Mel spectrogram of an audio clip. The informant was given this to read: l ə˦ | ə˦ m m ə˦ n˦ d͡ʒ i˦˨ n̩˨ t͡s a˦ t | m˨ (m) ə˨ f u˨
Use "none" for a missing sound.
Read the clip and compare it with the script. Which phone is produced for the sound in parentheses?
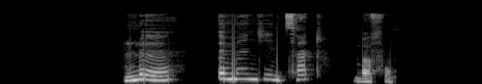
b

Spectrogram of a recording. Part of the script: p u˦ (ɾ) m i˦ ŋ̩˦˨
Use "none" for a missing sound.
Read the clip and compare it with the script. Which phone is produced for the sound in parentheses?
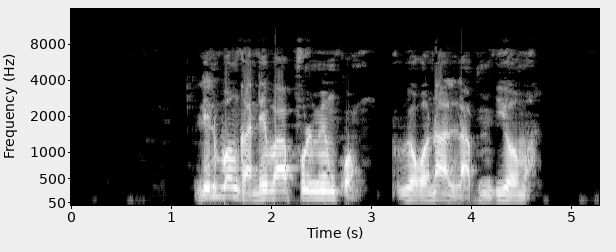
l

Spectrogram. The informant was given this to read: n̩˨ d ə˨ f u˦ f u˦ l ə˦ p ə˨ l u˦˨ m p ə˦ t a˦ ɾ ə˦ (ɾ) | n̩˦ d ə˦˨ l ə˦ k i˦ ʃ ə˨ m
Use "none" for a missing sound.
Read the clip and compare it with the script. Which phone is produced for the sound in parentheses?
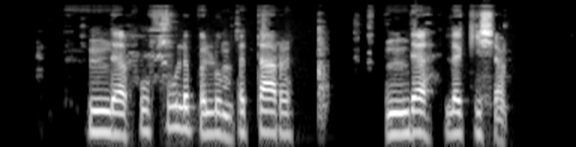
none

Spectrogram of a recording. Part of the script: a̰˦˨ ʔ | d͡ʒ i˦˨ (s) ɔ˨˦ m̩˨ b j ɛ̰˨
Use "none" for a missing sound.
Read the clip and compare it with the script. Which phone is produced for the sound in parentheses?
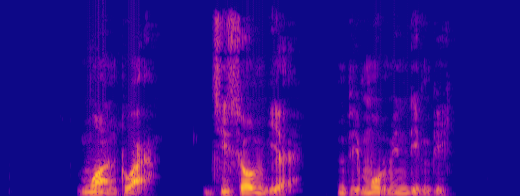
s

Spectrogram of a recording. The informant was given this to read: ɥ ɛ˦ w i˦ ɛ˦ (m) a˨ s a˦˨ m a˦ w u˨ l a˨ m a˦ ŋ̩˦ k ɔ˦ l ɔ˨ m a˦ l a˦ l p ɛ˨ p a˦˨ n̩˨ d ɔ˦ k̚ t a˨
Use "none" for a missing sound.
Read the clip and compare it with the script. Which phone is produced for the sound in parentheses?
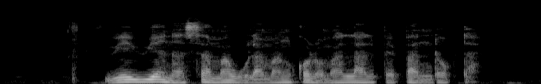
n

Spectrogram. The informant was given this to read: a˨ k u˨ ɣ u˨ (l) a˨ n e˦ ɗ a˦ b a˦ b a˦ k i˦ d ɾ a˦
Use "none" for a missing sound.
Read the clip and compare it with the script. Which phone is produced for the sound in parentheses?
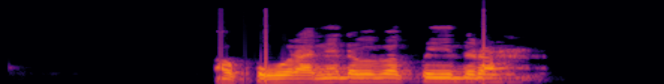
ɾ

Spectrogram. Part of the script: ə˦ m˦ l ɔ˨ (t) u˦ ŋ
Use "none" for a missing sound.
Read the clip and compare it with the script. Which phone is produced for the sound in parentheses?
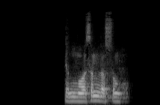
s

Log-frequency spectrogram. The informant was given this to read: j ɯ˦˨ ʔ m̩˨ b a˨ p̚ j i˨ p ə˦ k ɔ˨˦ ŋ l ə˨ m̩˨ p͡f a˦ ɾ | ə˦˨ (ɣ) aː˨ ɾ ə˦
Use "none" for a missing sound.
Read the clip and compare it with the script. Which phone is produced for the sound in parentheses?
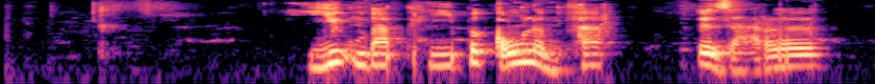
z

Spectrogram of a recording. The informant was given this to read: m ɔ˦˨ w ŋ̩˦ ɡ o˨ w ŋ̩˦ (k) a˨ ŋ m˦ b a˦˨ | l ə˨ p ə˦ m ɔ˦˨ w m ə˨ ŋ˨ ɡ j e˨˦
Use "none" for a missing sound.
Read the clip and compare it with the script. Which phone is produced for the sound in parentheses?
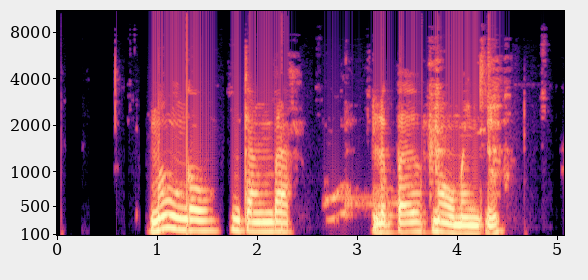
k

